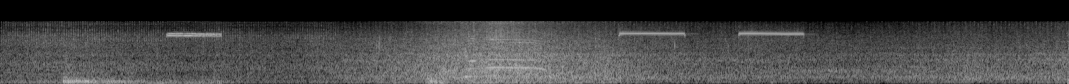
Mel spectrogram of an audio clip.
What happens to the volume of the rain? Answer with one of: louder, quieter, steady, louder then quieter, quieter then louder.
louder then quieter.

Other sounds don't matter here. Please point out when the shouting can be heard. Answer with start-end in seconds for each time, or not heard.
4.2-5.6.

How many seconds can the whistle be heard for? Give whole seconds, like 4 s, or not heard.
4 s.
